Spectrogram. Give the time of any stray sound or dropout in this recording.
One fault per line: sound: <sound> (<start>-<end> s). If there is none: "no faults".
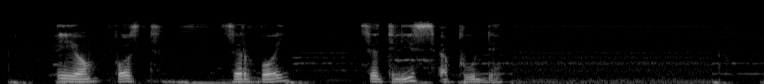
no faults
